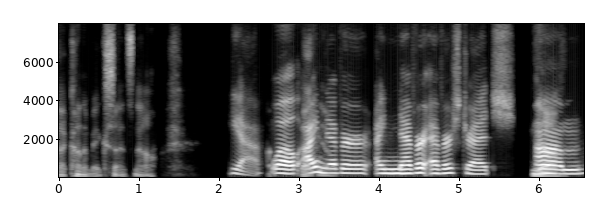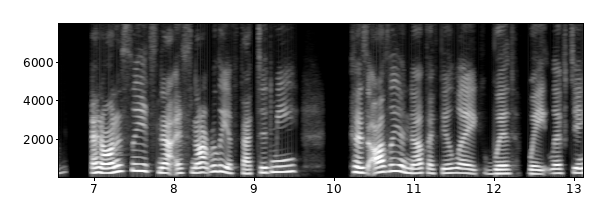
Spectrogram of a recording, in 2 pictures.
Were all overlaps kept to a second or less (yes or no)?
yes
